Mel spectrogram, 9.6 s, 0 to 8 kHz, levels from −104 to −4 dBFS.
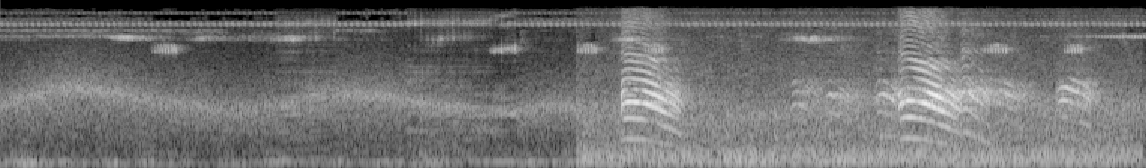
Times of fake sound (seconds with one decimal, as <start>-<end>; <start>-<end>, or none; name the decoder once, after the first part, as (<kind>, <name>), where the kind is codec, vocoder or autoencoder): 2.3-2.8 (codec, SNAC); 3.4-4.3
